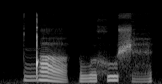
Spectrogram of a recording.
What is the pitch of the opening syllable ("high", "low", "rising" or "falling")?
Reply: falling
